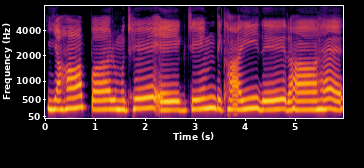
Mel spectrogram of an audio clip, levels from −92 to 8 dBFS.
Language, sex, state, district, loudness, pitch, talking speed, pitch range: Hindi, female, Madhya Pradesh, Katni, -9 LUFS, 245 Hz, 90 wpm, 235-260 Hz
